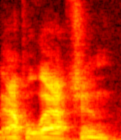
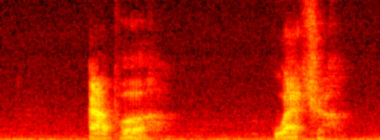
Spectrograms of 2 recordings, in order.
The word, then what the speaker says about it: Appalachia: app aan growing up my wife who's from here from App Appalachia I called it Appalachian my wife called you know kept correcting me that I was saying it wrong people here in this part of Appalachia call it APPA lcha I got T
